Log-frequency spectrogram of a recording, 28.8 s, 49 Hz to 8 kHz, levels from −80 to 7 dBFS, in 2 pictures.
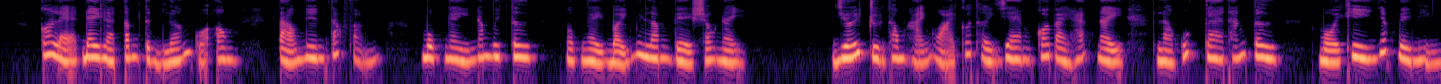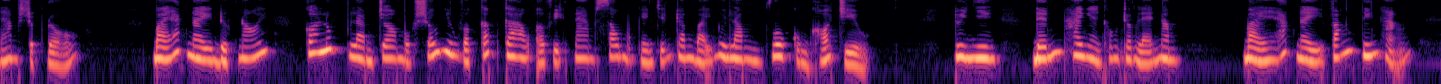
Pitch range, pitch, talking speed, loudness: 195-255 Hz, 230 Hz, 170 wpm, -18 LUFS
